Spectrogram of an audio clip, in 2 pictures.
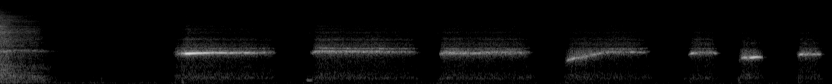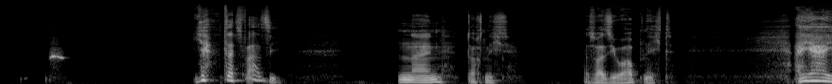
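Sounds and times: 
person whistling a melody: 0:01.8 - 0:09.1
speech: 0:10.3 - 0:11.2, 0:12.3 - 0:13.5, 0:14.2 - 0:15.1, 0:16.3 - 0:16.6.

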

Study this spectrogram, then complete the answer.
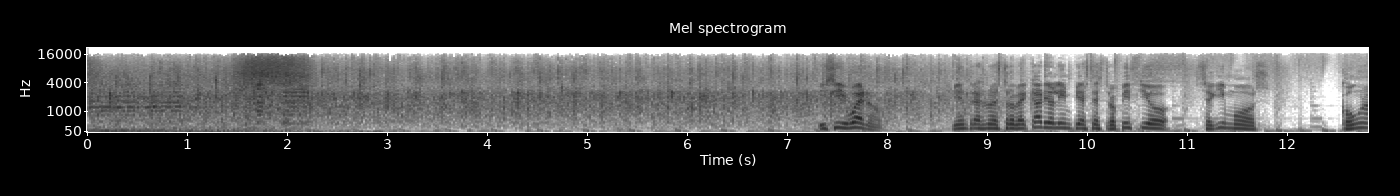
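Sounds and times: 
audience applause at a comedic awards ceremony: 0:00.0 - 0:09.3
speech: 0:07.3 - 0:11.9, 0:12.5 - 0:12.7.

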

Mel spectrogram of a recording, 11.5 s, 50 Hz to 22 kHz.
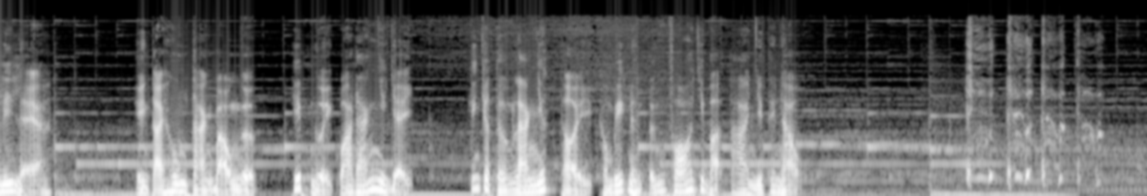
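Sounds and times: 
speech: 0:00.0 - 0:00.6, 0:01.4 - 0:08.1
ill woman in bed having a violent coughing fit: 0:09.6 - 0:11.2.

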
